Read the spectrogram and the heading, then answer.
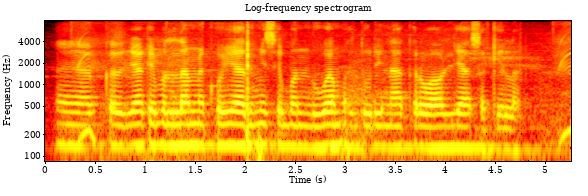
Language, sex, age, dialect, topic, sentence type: Bhojpuri, male, 18-24, Southern / Standard, banking, statement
